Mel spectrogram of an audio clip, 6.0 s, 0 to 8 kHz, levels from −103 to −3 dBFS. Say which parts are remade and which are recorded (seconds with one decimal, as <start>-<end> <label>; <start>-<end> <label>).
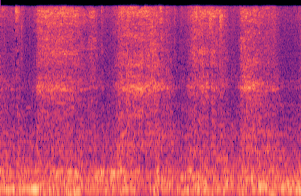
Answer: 0.0-6.0 recorded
